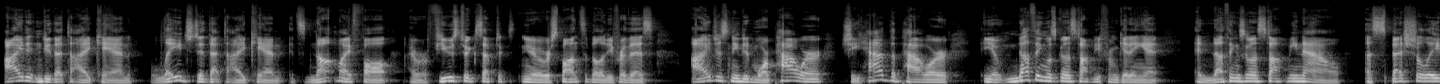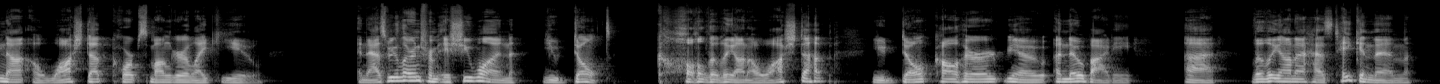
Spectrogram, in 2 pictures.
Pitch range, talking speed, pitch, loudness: 100-140 Hz, 175 wpm, 115 Hz, -20 LUFS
